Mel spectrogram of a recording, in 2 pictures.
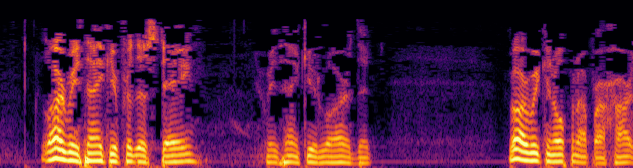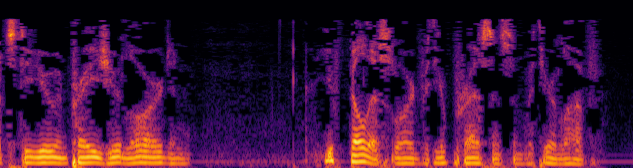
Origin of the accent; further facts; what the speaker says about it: New Brunswick, Canada; As many of you know, I was born in New Brunswick, Canada, and we lived right on the St. Croix River, right across the river from Maine.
